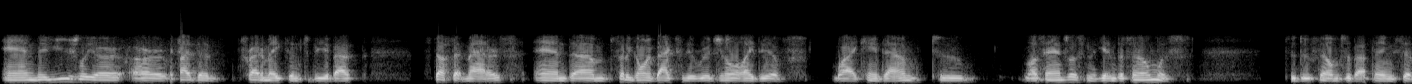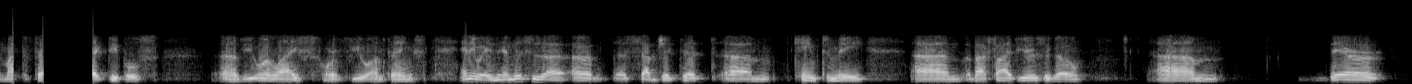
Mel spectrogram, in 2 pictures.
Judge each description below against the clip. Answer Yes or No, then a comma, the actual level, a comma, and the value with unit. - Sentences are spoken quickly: No, average, 170 wpm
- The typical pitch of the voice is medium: No, very low, 95 Hz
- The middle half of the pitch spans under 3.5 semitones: Yes, narrow, 2.5 semitones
